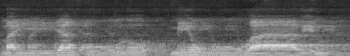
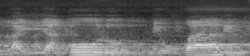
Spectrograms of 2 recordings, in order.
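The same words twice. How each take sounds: First: The merged sound is held long with nasal hum. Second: The merged sound is short with no nasal hum. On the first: The speaker calls it right. "harus terasa di pangkal hidung" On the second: The speaker calls it wrong. "Tidak boleh cuma mayyakulu miwalin, itu kurang tepat"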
